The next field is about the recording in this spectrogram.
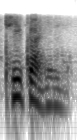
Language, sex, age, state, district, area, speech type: Marathi, male, 30-45, Maharashtra, Hingoli, rural, conversation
